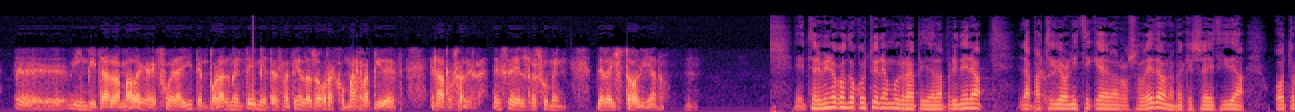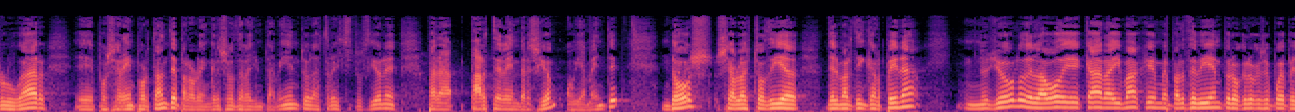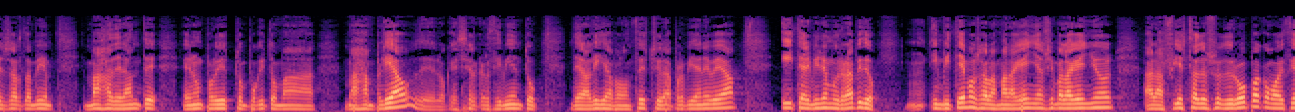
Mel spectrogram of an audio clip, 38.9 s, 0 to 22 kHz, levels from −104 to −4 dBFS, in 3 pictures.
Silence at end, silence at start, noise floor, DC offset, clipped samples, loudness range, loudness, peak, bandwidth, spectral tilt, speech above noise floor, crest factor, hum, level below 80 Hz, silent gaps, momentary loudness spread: 0 s; 0.15 s; -63 dBFS; under 0.1%; under 0.1%; 5 LU; -25 LUFS; -4 dBFS; 12.5 kHz; -6.5 dB/octave; 39 dB; 20 dB; none; -56 dBFS; none; 11 LU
